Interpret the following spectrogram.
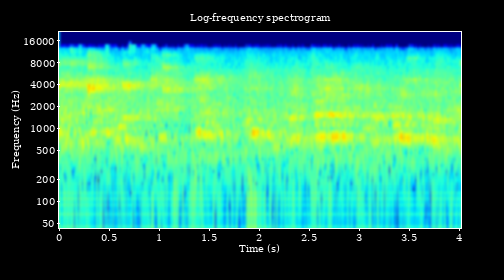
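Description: A basketball being dribbled on a hardwood gym floor, a few scattered bounces, over the steady chatter of the crowd in the gym.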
